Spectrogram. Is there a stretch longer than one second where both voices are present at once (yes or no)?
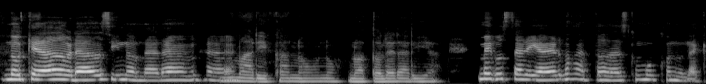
no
